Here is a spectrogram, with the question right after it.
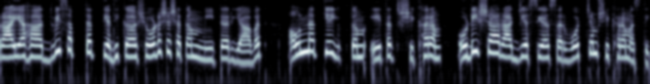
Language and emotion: Sanskrit, neutral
